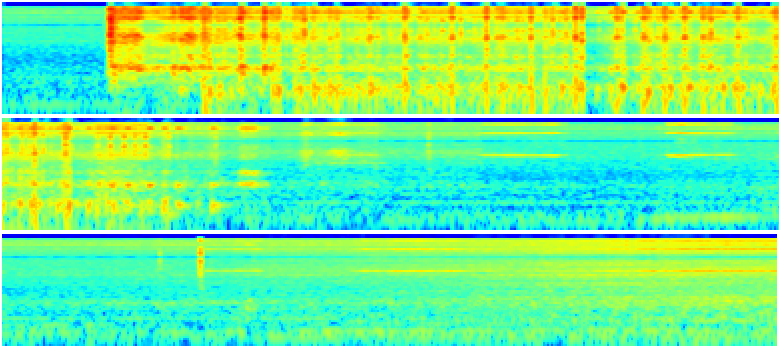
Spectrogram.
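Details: Buell motorcycle: about four seconds of steady starter grinding, around three beats a second, then it stops dead with no firing. It cranks but won't start, after an odd humming noise, and the battery then goes flat.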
